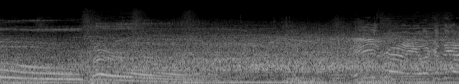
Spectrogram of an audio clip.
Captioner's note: crowd cheering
